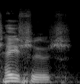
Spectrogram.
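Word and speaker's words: Jesús: and I can say I talked with Jesus for 4 hours, but really it's pronounced Jesus.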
